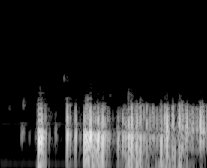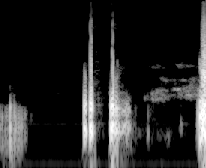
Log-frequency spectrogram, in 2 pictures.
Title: RUMBLING STOMACH NOISES #stomachnoises #stomachsounds #stomachrumbling #stomach #guts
